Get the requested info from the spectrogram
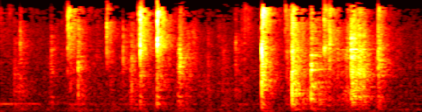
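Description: Cooked Dungeness crabs being broken apart by hand: a run of irregular sharp cracks and snaps of shell as the legs are broken off, loudest about two and a half to three seconds in.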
